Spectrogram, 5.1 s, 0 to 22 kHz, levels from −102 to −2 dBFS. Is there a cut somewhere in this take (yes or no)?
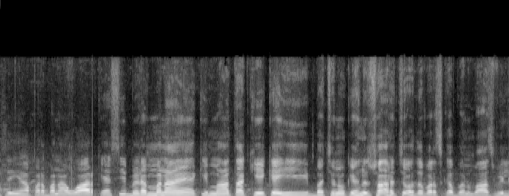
yes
